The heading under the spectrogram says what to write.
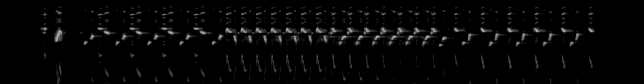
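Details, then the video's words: European goldfinch singing in the Malagueño style, recorded for teaching young goldfinches to sing: quick runs of high, bright twittering notes, at first spaced and then packed into a fast, jingling sequence of short chirps lasting about five seconds. "Nuevo CD malagueño para educar jilgueros EL TENOR DE MALAGA 2022/2023"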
